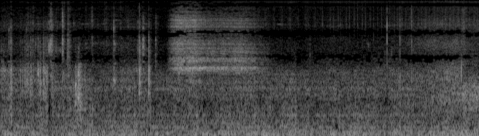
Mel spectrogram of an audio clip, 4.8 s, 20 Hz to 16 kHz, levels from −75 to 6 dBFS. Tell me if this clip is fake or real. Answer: real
